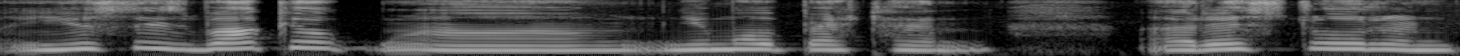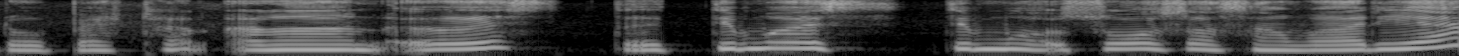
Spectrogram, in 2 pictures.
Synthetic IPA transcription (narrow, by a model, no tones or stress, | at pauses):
jusis̬baːkijo | nimoːpeʈʰɐn | ɾesʈoːɾɐɳʈoːpeʈʰɐnɐ̰naːnəːst̪ɨt̪imɐst̪imosoːsɐsãːʋaːɾijaː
